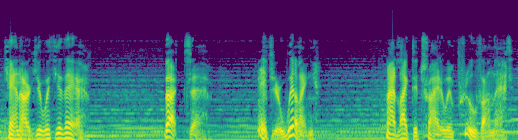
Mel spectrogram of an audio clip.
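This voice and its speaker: A man voicing a gruff but soft-hearted cartoon crocodile detective, halting and gravelly. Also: fairly low pitch, sing-song, faint music behind, full character voice. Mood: shy, tender. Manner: halting, stammering.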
